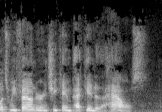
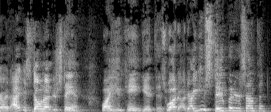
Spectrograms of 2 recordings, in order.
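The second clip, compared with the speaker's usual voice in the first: exasperated, climbing higher into a scornful jab; mock exasperation; 6 semitones higher than usual. Teacher mocking a frustrated believer scolding someone, exasperated. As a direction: play the impatient teacher losing it.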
